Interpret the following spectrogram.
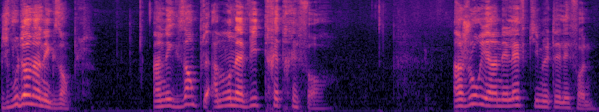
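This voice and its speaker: Speaking a little fast in a high voice, this rabbi gives a Torah lesson to an audience. He's a lively storyteller who performs the dialogues himself and addresses listeners directly.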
